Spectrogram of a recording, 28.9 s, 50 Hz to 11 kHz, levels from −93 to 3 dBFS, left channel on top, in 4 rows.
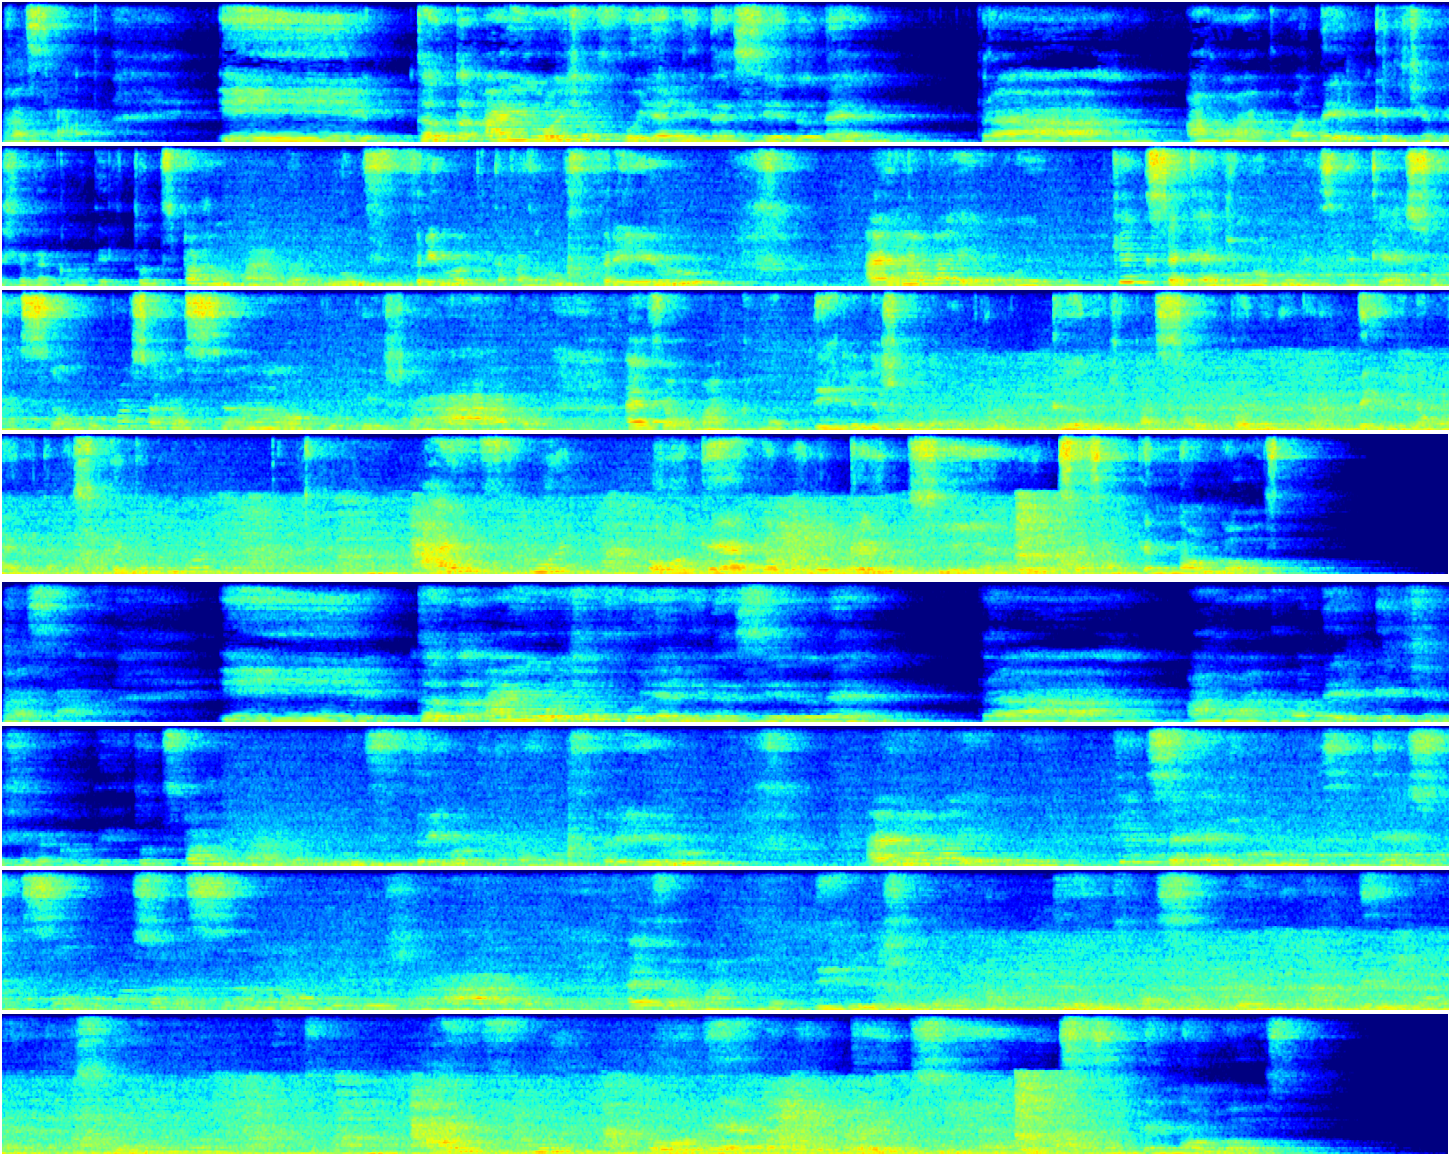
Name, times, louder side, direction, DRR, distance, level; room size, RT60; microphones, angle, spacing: voice 1, 0.0-4.5 4.9-11.2 11.5-24.6 24.9-28.1, left 4 dB, 45° left, 3 dB, 0.3 m, -33 dB
sound 1, 8.3-25.8, equal, ahead, 0.7 m, -48 dB
sound 2, 12.8-18.0, right 1 dB, 50° right, 0.4 m, -47 dB
sound 3, 18.8-27.3, equal, 30° right, 1.0 m, -29 dB
3.4 x 2.8 x 3.3 m, 0.93 s
head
